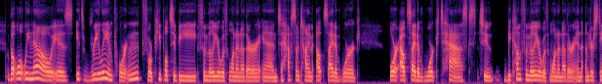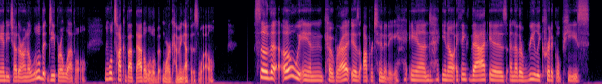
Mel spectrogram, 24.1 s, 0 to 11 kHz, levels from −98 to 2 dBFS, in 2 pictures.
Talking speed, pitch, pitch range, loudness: 190 wpm, 165 Hz, 155-190 Hz, -24 LUFS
